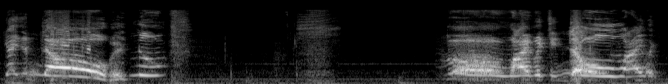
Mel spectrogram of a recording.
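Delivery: high, loud, wailing protest; anguished outrage. Real, not acted. Player whose scene got interrupted, anguished shout. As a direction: cry out in disbelief, nearly shouting.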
